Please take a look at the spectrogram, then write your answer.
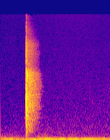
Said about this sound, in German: Jetzt darfst du klatschen.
